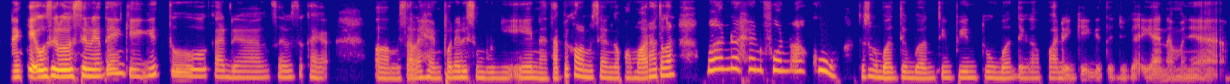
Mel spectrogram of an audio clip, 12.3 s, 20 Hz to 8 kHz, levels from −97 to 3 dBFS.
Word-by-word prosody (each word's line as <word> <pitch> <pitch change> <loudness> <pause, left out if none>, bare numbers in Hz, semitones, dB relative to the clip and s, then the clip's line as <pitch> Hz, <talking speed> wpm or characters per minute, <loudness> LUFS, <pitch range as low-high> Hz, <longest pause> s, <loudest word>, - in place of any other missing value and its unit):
yang 185 - +5
kayak - - +9
usil-usilnya 210 0 +8
itu - - 0
yang 150 - -2
kayak 210 -1 -4 0.2
gitu 115 - -6 0.3
kadang, 180 -2 -5
terus 180 +1 -6
tuh - - -12
kayak, 170 -2 -7 0.5
mmm, 155 -1 -2
misalnya 175 +3 -2
handphonenya 170 0 -2
disembunyiin. 165 -1 -3
Nah, 155 - -4
tapi 160 +6 -3
kalau 225 -3 +1
misalnya 175 -2 -4
gampang 170 0 -9
marah 165 +5 +2
tuh 230 +2 +1
kan, - - -15 0.3
"Mana 430 +3 +3
handphone 390 -2 -1
aku?" 365 - 0 0.2
Terus 190 - -5
ngebanting-banting 165 -1 -4
pintu 175 0 -7
banting 165 0 -7
apa 165 0 -13
deh - - -8
kayak - - -13
gitu 80 - -16
juga - - -11
ya - - -6
namanya - - -11
175 Hz, 180 wpm, -21 LUFS, 165-210 Hz, 0.5 s, kayak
